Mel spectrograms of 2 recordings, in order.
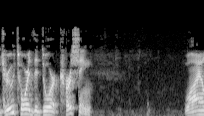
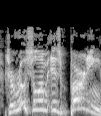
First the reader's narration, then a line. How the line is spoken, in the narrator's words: shouted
